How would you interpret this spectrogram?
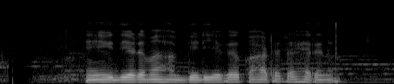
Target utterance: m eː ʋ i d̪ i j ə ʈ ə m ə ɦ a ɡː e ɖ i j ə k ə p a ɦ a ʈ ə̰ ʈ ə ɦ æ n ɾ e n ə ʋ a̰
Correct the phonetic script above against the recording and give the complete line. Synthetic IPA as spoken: m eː ʋ i d̪ i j ə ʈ ə m ə ɦ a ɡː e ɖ i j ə k ə p a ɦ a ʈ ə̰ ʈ ə ɦ æ ɾ e n ə ʋ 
